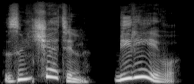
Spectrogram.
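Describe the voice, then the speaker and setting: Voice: mid-range voice, huge pitch swings, normal speed, husky, no echo, voice pushed up, full character voice. A kind, patient young woman, as a narrator plays her, coaxing a frightened child step by step. The voice is close and dry. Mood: soothing. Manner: gentle, coaxing.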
